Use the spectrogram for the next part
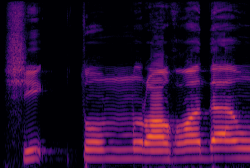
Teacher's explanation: حیث شئتم، اور آخر میں میم ساکن کا اظہار ہو رہا ہے، جسے اظہار شفوی کہا جاتا ہے، مطلب آپ نے تیزی سے پڑھنا ہے، غنہ نہیں کرنا، میم کو ہلانا نہیں ہے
